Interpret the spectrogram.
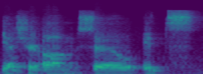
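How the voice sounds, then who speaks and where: A man in his twenties from South Korea, a guest answering interview questions in a halting way, with many fillers and restarts. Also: fairly low pitch, steady tone, a little mellow, recorded from a distance. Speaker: guest, PhD student.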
